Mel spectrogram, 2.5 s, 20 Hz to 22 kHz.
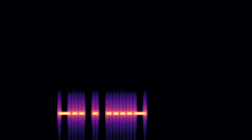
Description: Morse code, heard as a keyed tone, about 36 wpm, 700 Hz. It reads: DE4
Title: Three Challenging Letter-Number Combinations 35wpm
